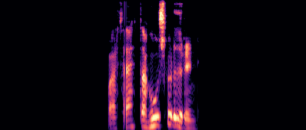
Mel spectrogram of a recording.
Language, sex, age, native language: Icelandic, male, 30-39, Icelandic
